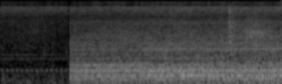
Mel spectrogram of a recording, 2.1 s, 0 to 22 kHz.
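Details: Bitmain Antminer L3+ miner at first startup: quiet hum, then fans kick in abruptly to a loud steady whoosh with a faint tone; normal fan spin-up, owner plans foam to muffle noise.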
